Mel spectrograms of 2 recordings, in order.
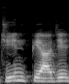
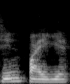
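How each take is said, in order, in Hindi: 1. Surname नरम 'zhay' आवाज़ पर खत्म होता है। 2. सरनेम कड़ी 'get' आवाज़ पर खत्म होता है। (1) "जीन पियाजे जो है उनका नाम है" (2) "स्पेलिंग को देखेंगे तो आप नॉर्मली पहली बार आप सोचेंगे"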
